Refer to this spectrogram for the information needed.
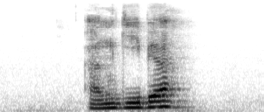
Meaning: agent noun of angeben: 1. informer, squealer 2. bragger, braggart, boaster, swaggerer, showoff
- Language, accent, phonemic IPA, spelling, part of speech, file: German, Austria, /ˈʔanɡeːbɐ/, Angeber, noun, De-at-Angeber.ogg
